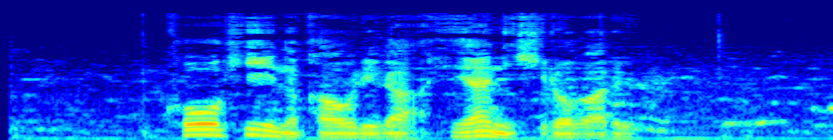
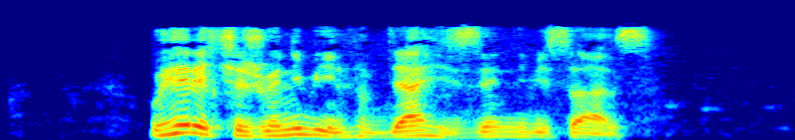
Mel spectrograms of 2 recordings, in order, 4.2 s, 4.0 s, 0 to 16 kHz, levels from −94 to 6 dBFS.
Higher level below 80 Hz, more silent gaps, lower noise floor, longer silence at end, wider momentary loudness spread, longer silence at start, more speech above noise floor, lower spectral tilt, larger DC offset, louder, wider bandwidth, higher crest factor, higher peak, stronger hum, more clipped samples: about the same, -54 dBFS vs -56 dBFS; neither; second, -58 dBFS vs -76 dBFS; second, 0 s vs 0.75 s; first, 22 LU vs 11 LU; about the same, 0.85 s vs 0.75 s; second, 27 dB vs 57 dB; first, -6 dB/octave vs -4.5 dB/octave; neither; second, -31 LUFS vs -19 LUFS; first, 11.5 kHz vs 8 kHz; about the same, 20 dB vs 20 dB; second, -14 dBFS vs -2 dBFS; neither; neither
